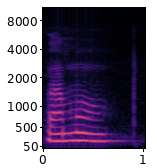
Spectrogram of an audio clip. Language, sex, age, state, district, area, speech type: Odia, male, 60+, Odisha, Mayurbhanj, rural, read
